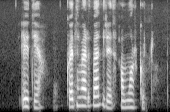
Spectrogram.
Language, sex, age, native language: Icelandic, female, 40-49, Icelandic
